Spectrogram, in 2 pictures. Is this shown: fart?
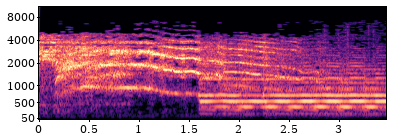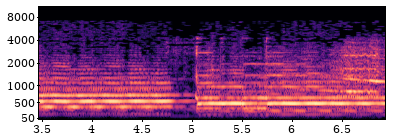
no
